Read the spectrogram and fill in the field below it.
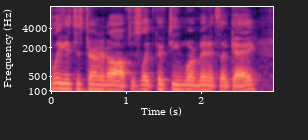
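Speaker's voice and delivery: weepy, tearful, pleading tone. Retelling a video where a mother begs her son: imitating a crying mother. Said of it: "crying on the computer".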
